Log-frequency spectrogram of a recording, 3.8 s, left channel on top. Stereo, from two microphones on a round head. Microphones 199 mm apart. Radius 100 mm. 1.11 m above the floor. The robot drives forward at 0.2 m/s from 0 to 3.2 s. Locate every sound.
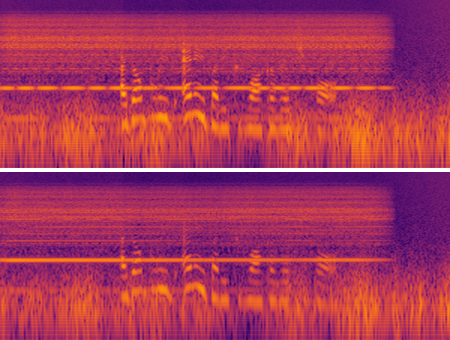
1.0 s a woman speaking: 75° left (ahead or behind); by 2.9 s 70° left (ahead or behind)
